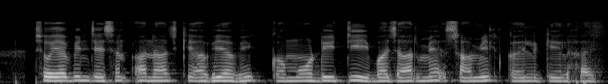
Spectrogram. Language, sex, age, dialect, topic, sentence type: Magahi, male, 25-30, Southern, banking, statement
